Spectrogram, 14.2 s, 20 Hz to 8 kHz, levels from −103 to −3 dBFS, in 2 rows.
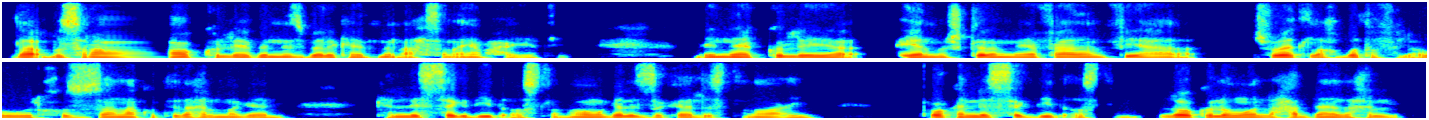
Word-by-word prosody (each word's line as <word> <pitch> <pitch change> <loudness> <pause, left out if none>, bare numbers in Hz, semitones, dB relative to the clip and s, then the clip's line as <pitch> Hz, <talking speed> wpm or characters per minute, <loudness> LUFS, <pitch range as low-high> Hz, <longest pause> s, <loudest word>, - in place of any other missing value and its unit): لأ، 110 -1 +6
بصراحة 135 +5 -1
الكلِّية 115 -2 0
بالنسبة 110 -1 +1
لي 125 - +2
كانت 105 -4 -4
من 105 - -2
أحسن 105 - -6
أيام 105 -1 -3
حياتي؛ 95 +1 -12 0.6
لإن 95 +1 +2
هي 110 - +7
الكلِّية 120 +3 +2 0.2
هي 105 - +6
المشكلة 110 +4 +3
إن 130 -2 0
هي 115 0 +1
فعلًا 115 -2 +1
فيها 105 0 -1 0.3
شوية 110 0 +5
لخبطة 110 +1 -1
في 105 - -20
الأول، 120 +4 -3
خصوصًا 115 -1 -5
إن 110 - +1
أنا 115 - +1
كنت - - -10
داخل 115 0 -2
مجال 115 +6 -2 0.5
كان 100 +1 -1
لسه 120 -1 +3
جديد 110 +1 +1
أصلًا، 100 -1 -8
هو 100 - +3
مجال 115 +2 +2
الذكاء 110 0 -1
الاصطناعي، 110 +5 -5 0.6
فهو 115 - +5
كان 115 0 +2
لسه 120 -1 +1
جديد 110 +1 -2
أصلًا، 105 0 -11
اللي 105 0 +6
هو - - +9
كل 115 +1 +1
أما 115 - +4
أقول 110 +1 +2
لحد 115 -1 -3
أنا 110 -2 +2
داخل 105 -1 -4
110 Hz, 210 wpm, -26 LUFS, 105-115 Hz, 0.6 s, هو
